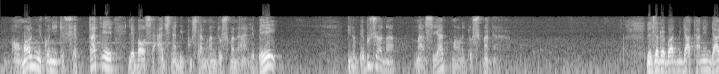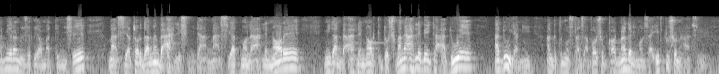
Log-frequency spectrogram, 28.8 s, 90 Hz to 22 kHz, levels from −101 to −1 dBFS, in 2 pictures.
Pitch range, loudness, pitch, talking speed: 85-130 Hz, -16 LUFS, 105 Hz, 120 wpm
